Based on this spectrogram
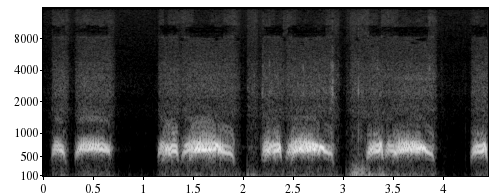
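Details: Decoy spotted dove for luring wild birds, giving steady, soft, hollow coos. Short notes lead into longer sustained ones in a rolling, repeated pattern, with a dull low thud midway.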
